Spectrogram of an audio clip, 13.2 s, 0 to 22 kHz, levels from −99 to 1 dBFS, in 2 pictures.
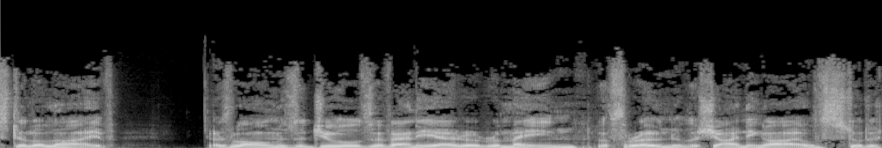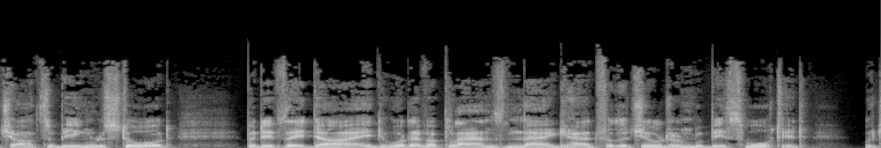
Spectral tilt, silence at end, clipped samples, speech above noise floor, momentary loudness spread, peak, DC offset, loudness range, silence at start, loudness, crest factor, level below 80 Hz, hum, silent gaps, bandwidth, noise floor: -4.5 dB/octave; 0 s; under 0.1%; 43 dB; 6 LU; -4 dBFS; under 0.1%; 1 LU; 0 s; -20 LUFS; 16 dB; -36 dBFS; none; none; 14.5 kHz; -63 dBFS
